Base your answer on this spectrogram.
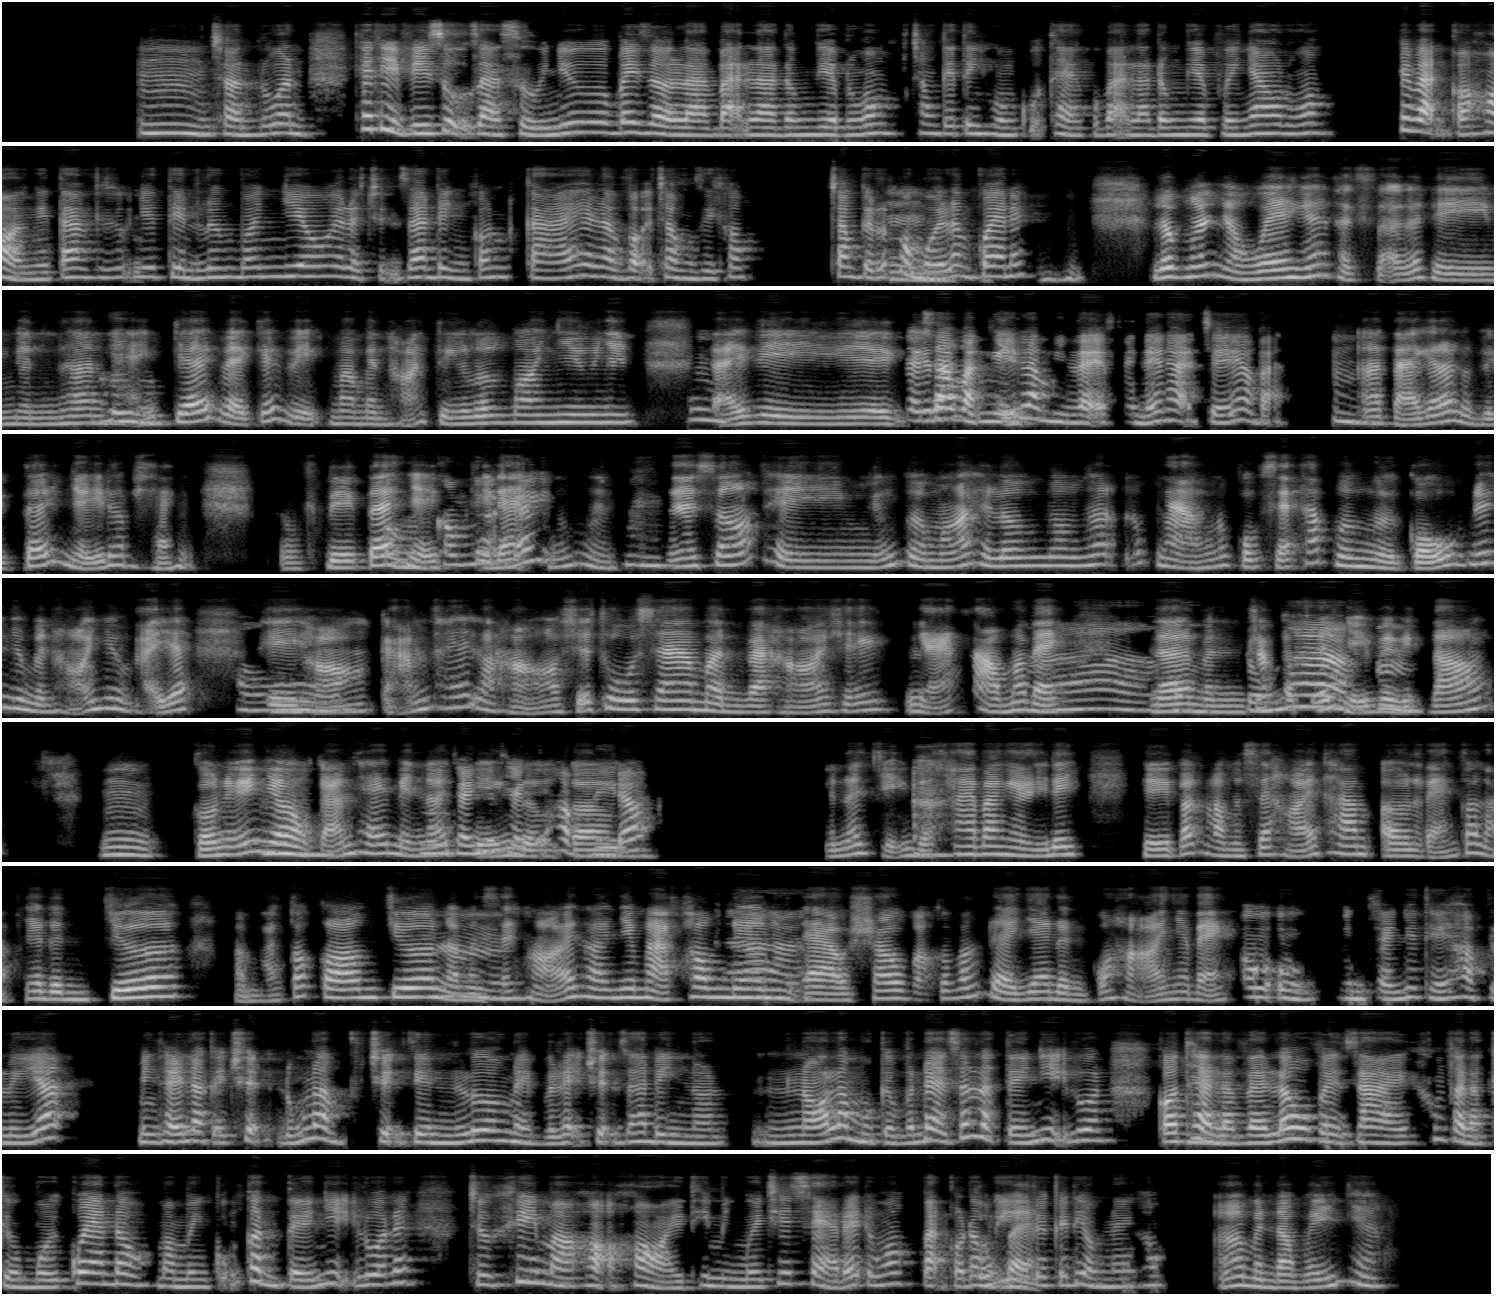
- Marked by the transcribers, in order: chuckle; laughing while speaking: "Ừ"; tapping; laughing while speaking: "bạn"; other background noise
- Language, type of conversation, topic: Vietnamese, podcast, Bạn bắt chuyện với người mới quen như thế nào?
